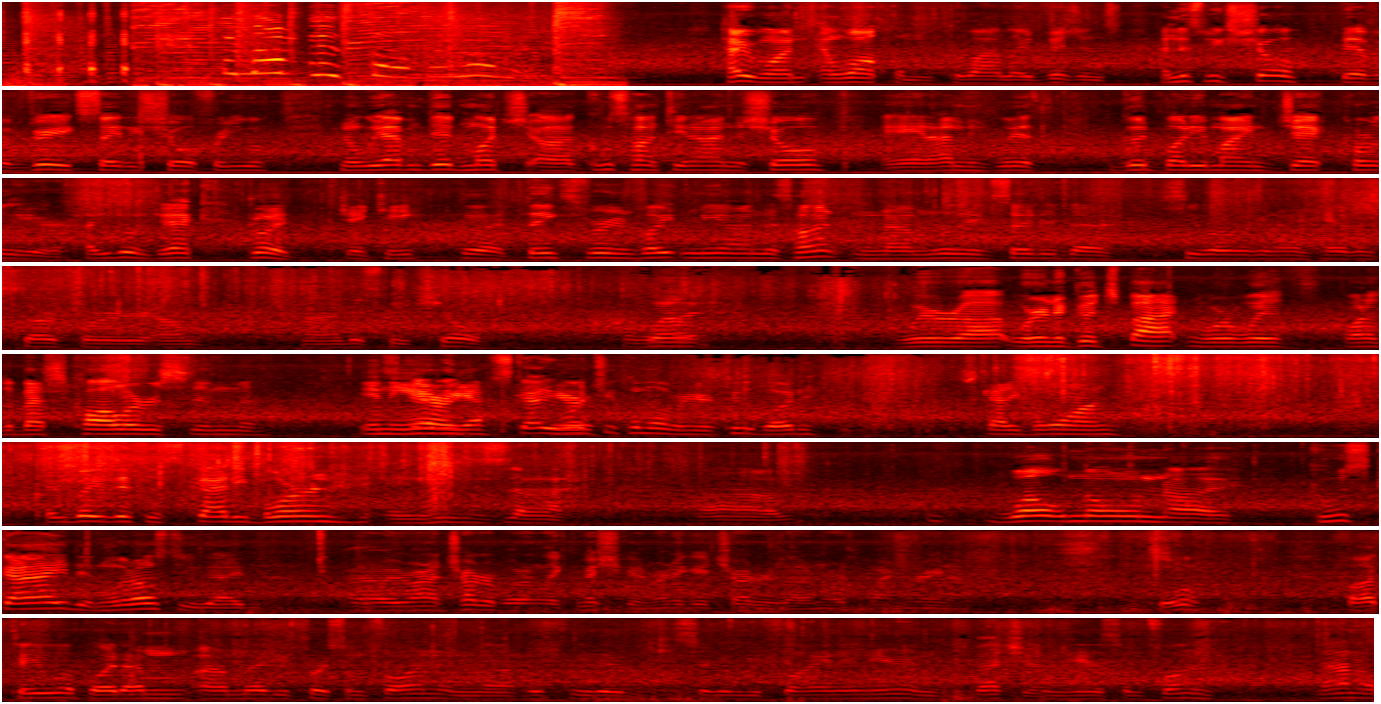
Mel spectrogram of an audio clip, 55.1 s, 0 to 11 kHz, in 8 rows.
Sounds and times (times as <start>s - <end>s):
Music: 0.0s - 3.2s
Speech: 1.1s - 2.7s, 3.6s - 24.2s, 25.1s - 31.7s, 32.4s - 33.2s, 34.6s - 38.4s, 39.4s - 46.2s, 47.0s - 47.4s, 48.0s - 55.0s.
